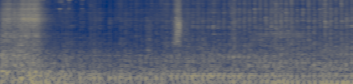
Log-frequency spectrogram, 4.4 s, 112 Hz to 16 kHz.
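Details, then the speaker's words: 1967 Chevrolet Corvair Monza 110 flat-six with dual carbs, long parked and hard to start or accelerate, just fired: coarse, uneven, tractor-like rumble with loud puffing from a known bad exhaust leak. "Okay, she sounds like a tractor, which isn't unusual for her because she has a bad exhaust leak."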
